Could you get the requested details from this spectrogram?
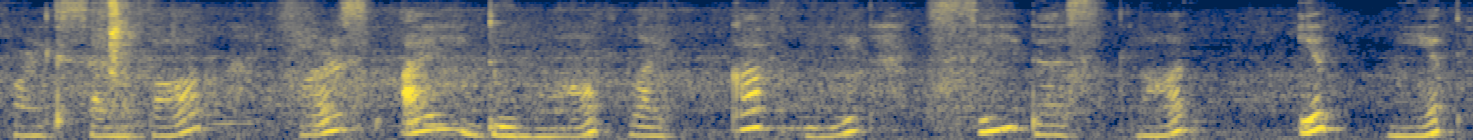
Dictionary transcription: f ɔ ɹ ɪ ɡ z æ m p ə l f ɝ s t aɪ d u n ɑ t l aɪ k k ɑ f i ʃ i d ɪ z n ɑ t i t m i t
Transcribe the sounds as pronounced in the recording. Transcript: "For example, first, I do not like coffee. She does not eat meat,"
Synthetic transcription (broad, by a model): f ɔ ɹ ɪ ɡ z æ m p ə l f ɝ s t aɪ d u n ɑ t l aɪ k k ɑ f i s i d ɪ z n ɑ t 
